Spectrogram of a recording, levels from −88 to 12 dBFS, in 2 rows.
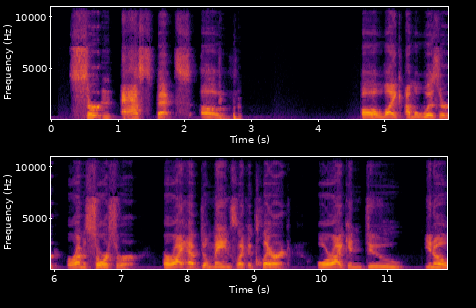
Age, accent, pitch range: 40-59, American, 110-150 Hz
